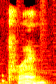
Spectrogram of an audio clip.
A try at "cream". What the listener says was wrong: It's cream. Just sounded like French or something.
